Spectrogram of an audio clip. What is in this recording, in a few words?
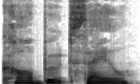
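"car boot sale", English, British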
